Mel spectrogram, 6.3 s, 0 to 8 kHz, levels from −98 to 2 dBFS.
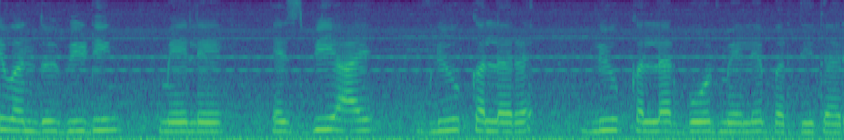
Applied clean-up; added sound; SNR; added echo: none; Engine; 6 dB; none.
